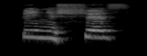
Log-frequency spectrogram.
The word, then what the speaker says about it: finishes: Поэтому всовываем туда небольшую гласную и finishes, чтобы просто звучало как-то лучше.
